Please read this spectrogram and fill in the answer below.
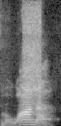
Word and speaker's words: Moana: y'all hear you Saida you put a w in the girl name and a D did that never did that never did that it's Moana not true you added so many words you added syllables to the girl the crazy part is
